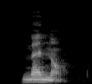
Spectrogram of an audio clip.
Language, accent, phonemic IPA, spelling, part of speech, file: French, France, /ma.nɑ̃/, manant, noun, LL-Q150 (fra)-manant.wav
- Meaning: 1. peasant 2. yokel, bumpkin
